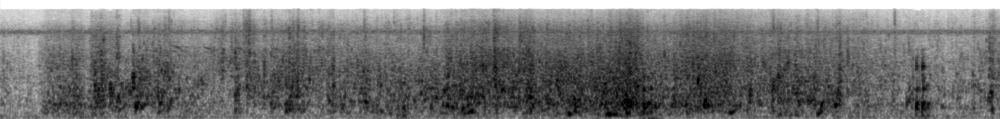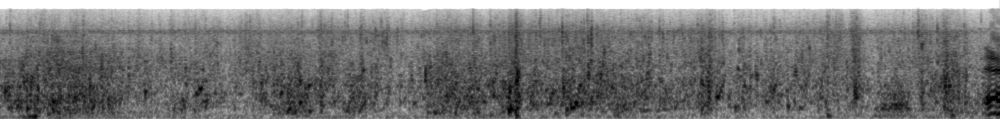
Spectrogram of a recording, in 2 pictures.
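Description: Mangalitsa–Berkshire cross pigs shifting and rolling in a wet mud wallow: wet mud splashing and squelching in irregular short slaps.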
